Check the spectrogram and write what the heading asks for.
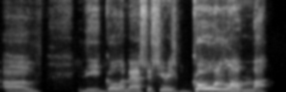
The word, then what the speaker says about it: Golem: He is the author of the Golem Master series, Golem. Say it right. Golem.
